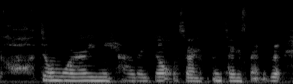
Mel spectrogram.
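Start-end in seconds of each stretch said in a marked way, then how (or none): 0.1-1.8 put-on soothing, consoling parent voice, quieter. Acting out a parent calming an anxious child: imitating a consoling parent. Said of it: "just trying consoling them like that".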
